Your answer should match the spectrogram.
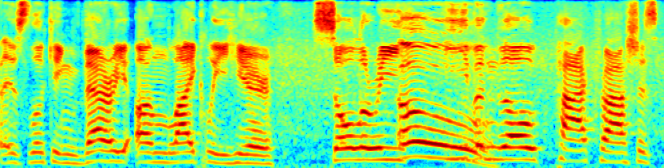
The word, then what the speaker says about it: Solary: Did you just say Solary? Solary. Solary. I like that pronunciation.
